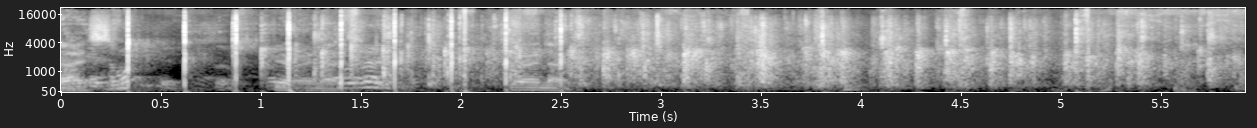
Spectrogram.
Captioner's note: audience applauds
